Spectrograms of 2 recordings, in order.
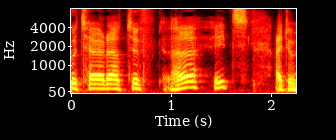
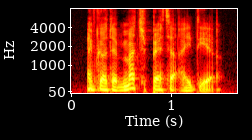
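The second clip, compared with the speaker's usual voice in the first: normal talking voice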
